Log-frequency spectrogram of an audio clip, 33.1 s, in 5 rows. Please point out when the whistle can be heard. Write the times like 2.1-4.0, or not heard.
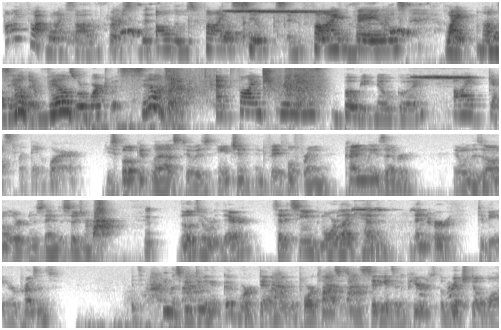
2.9-4.4, 12.1-12.9, 24.5-25.5.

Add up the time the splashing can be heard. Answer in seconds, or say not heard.
2 s.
